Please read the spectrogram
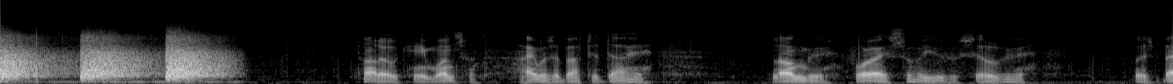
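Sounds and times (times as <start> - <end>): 
gunshots: 0.0 - 2.5
speech: 3.6 - 6.6, 7.7 - 10.4, 11.4 - 11.7.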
